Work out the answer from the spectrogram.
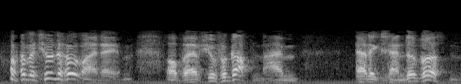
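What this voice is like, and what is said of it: Convincing but fake stage English accent. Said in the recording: “you're not an Englishman. Oh, your accent sounds authentic, but it's a stage accent. And not the genuine article.”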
